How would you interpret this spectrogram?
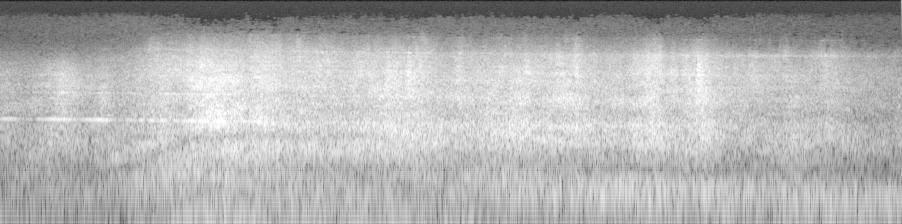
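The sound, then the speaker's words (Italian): A loud airplane taking off roars overhead, passing over a handful of houses between the airport fence and the sea; its engine noise swells to a peak early on and then holds as a broad, steady rumble and whine before easing slightly as it passes. “Appena decollano, gli aerei passano proprio sopra la manciata di case strette tra la chilometrica recinzione dell'aeroporto e il mare, il paese di mezzo.”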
